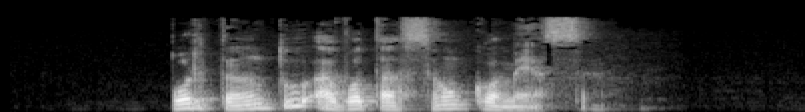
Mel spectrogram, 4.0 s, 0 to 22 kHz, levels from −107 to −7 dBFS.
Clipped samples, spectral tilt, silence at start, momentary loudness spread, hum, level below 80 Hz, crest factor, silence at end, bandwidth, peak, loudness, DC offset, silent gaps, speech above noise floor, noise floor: under 0.1%; -6.5 dB/octave; 0.85 s; 11 LU; none; -66 dBFS; 18 dB; 1.15 s; 11.5 kHz; -4 dBFS; -22 LUFS; under 0.1%; none; 68 dB; -89 dBFS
